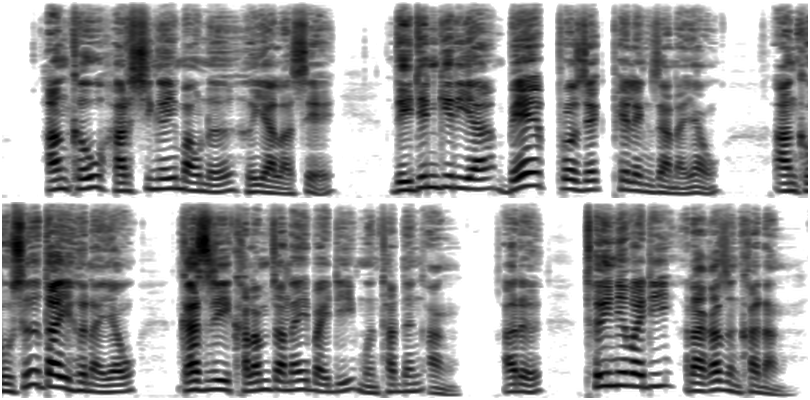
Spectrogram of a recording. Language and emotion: Bodo, angry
